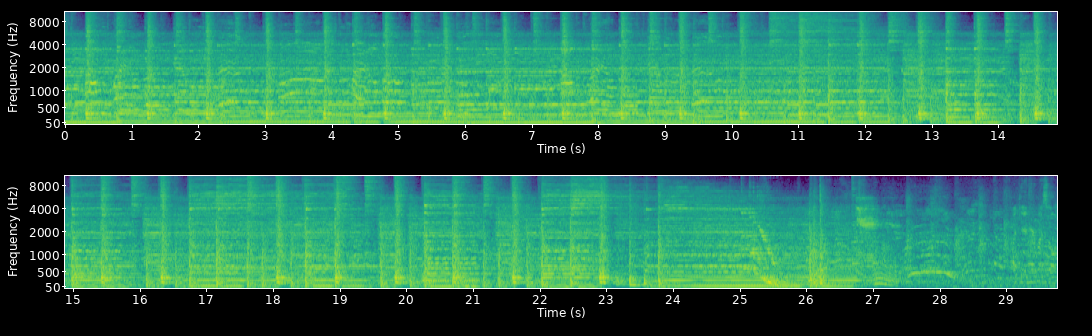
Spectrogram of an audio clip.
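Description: Live rock band playing with electric guitar, keyboard and drum kit over a steady beat. The song winds up to a final chord and ends in the last few seconds.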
